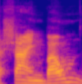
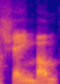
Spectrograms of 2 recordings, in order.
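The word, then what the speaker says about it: Sheinbaum: Entre las primeras, la presidenta de México, Claudia, bueno, llamada habitualmente Shainbound, en la pronunciación correcta, Shine Bound de su nombre, pero bueno, la vamos a llamar Shane Boom, como la llaman en México.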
